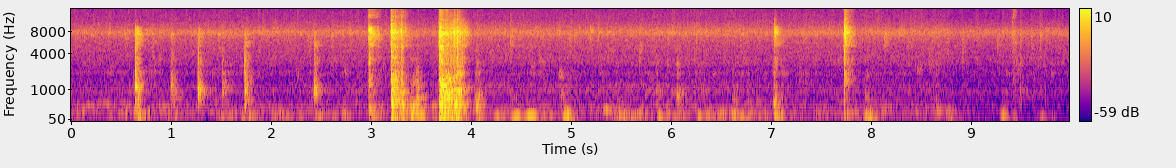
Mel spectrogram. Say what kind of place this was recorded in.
kitchen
